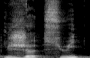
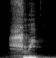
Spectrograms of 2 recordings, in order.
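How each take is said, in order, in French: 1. La voyelle de je est entièrement prononcée. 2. La voyelle de je est élidée et contractée. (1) "no se dice je suis" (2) "tenemos una contracción"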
